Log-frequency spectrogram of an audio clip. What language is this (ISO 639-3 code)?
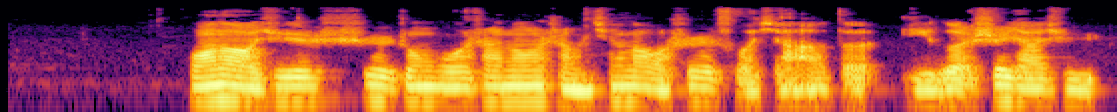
zho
